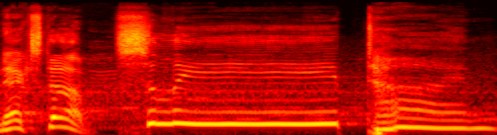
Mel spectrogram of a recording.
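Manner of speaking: very high cracking voice, "sleep" stretched. Reviewing game bosses and announcing the next one, with a voice crack. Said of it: "What was that voice crack?".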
